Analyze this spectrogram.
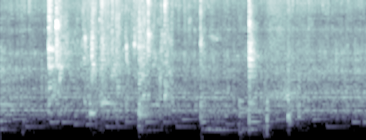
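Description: Metal kitchenware clinking and knocking a few times, the loudest knock near the end as a metal tray is picked up, over a steady hiss.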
